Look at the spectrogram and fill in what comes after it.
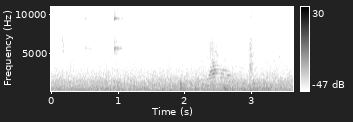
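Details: Kittens meowing out of hunger at dinner on a typhoon day: a single short, high meow midway through, with dull knocks and the constant hiss of heavy rain.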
